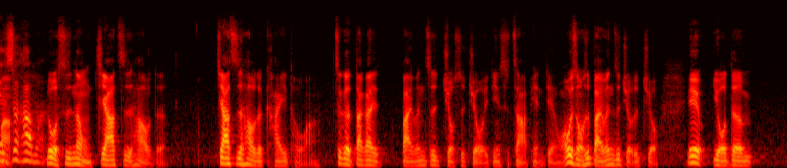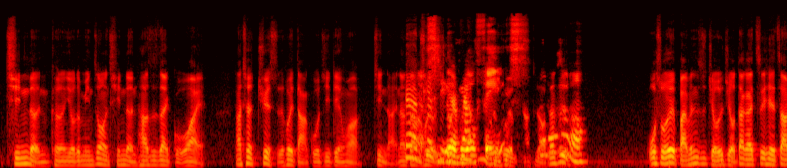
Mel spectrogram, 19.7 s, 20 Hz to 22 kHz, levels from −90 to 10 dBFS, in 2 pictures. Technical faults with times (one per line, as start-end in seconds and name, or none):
15.40-16.86 speech suppressed in double talk
17.14-17.38 background gated by the echo canceller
